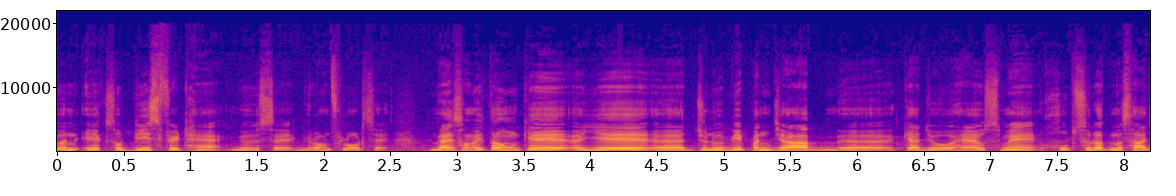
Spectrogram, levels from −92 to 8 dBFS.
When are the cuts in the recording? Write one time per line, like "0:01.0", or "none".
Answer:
none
